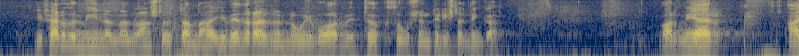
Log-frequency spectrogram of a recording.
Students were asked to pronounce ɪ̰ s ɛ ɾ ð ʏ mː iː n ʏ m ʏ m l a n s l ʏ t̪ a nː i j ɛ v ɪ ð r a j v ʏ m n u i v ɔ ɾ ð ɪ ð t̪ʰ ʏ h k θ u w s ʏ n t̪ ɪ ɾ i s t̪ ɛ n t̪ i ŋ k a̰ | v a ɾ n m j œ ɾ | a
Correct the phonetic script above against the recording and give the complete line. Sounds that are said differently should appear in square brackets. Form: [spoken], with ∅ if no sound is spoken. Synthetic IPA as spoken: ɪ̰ [f] ɛ ɾ ð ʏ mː iː n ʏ m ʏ m l a n s l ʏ t̪ a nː [a] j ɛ v ɪ ð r a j [ð] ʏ m n u i v ɔ ɾ [v] ɪ ð t̪ʰ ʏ h k θ u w s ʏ n t̪ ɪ ɾ i s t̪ ɛ n t̪ i ŋ k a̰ | v a ɾ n m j [ɛ] ɾ | a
